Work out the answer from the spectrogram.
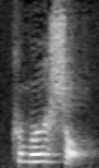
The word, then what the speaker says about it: commercial: final word once again the second syllable is stressed the O and the I a are both reduced so it's not C or C it's come come commercial don't say commercial or commercial it's all commercial all right let's practice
